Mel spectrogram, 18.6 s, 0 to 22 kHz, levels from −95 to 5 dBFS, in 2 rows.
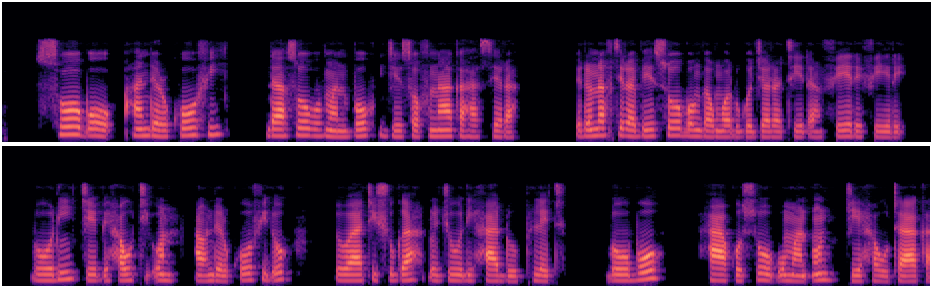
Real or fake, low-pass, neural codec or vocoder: real; 7.2 kHz; none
